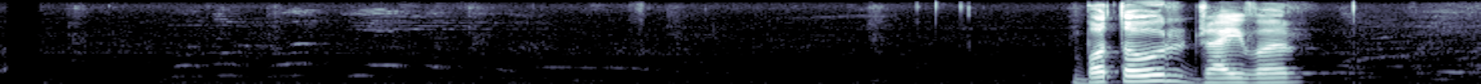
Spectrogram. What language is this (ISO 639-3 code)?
nep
